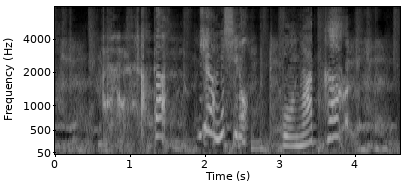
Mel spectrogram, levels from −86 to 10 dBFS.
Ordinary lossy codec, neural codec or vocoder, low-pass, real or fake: none; codec, 16 kHz, 1 kbps, FreqCodec, larger model; none; fake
